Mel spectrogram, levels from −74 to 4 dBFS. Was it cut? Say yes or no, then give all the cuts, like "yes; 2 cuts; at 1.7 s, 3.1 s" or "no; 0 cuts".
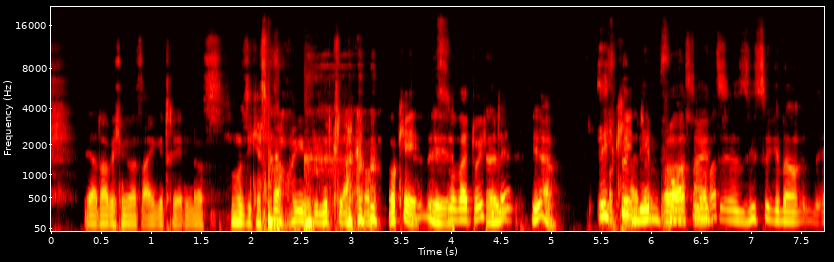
yes; 2 cuts; at 3.3 s, 5.8 s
